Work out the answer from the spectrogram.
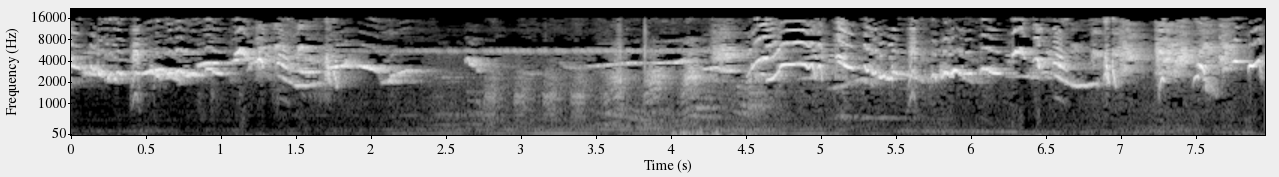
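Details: Oriental magpie-robin (kacer rawit) singing a varied, rich stream of whistles, slurred notes and harsh chatter, mostly high-pitched and quick-paced, with a faint low hum beneath; meant to provoke other magpie-robins to answer.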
